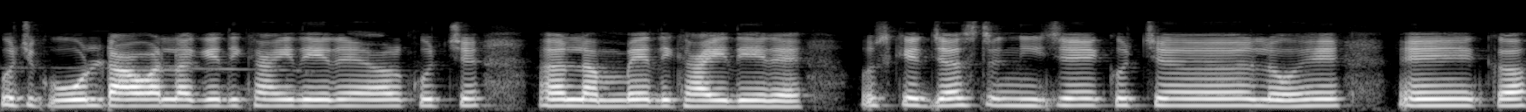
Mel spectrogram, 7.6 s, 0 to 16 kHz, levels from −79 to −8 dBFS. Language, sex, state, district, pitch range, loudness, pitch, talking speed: Hindi, female, Uttar Pradesh, Jyotiba Phule Nagar, 210-220 Hz, -15 LUFS, 215 Hz, 180 wpm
